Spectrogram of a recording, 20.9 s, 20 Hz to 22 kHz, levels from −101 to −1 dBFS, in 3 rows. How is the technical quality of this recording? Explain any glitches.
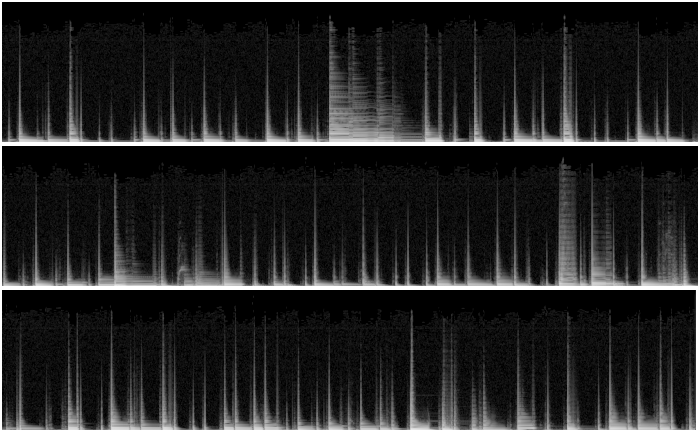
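Nothing in the music stood out as a technical problem on listening, so there are no glitches to explain.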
